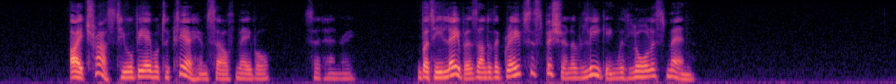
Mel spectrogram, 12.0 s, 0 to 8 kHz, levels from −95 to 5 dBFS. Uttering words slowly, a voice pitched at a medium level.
Yes: slow, 120 wpm; medium, 155 Hz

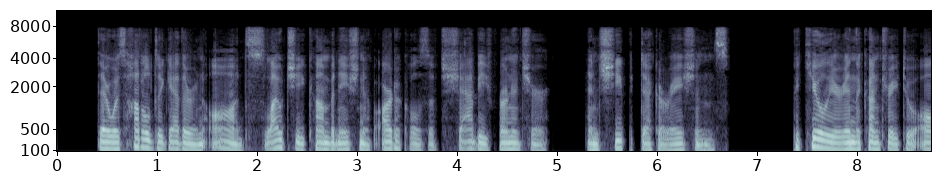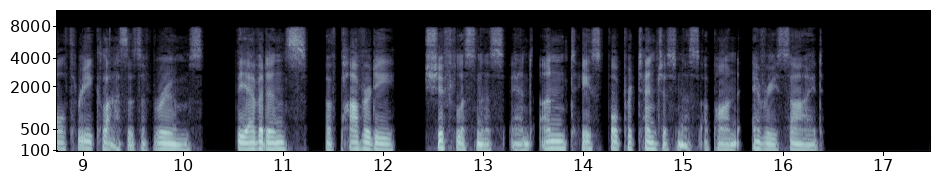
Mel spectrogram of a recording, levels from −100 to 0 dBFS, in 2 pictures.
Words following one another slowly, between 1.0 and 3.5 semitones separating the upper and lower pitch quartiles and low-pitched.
Yes: slow, 125 wpm; average, 2.9 semitones; low, 110 Hz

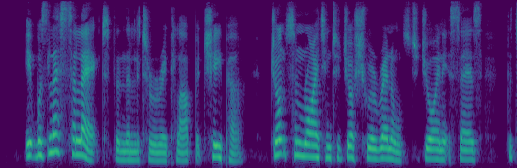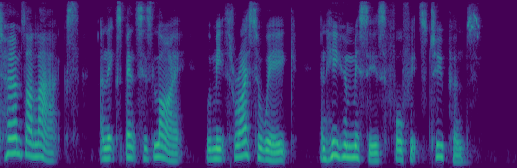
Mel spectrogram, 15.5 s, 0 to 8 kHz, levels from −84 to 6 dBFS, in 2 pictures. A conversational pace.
Yes: average, 150 wpm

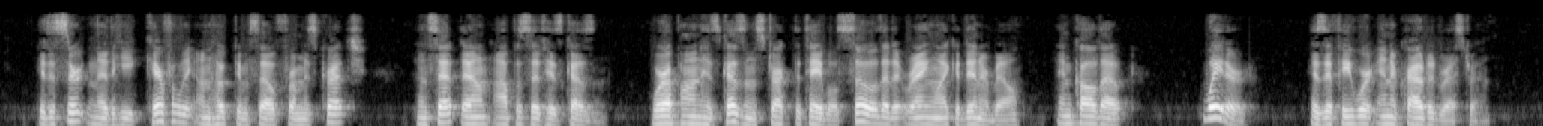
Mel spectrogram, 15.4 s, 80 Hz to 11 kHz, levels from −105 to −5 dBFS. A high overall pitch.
No: low, 125 Hz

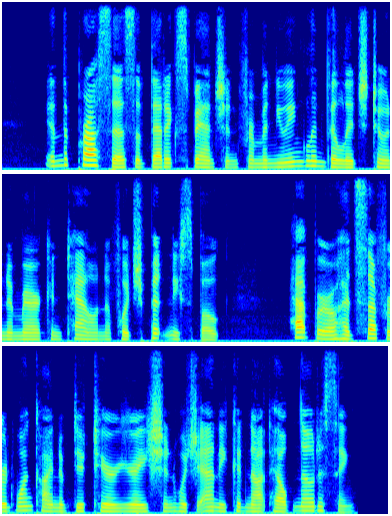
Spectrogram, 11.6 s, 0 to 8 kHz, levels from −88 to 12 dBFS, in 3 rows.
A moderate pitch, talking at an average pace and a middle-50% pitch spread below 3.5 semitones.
Yes: medium, 165 Hz; average, 165 wpm; average, 2.7 semitones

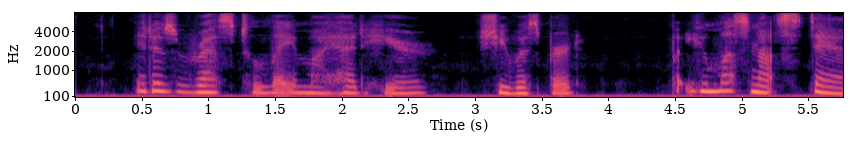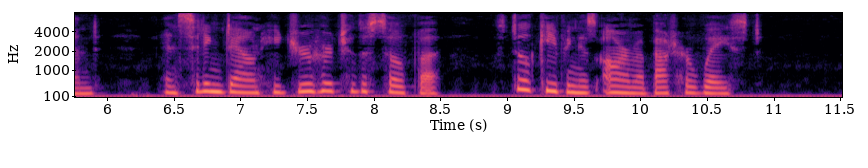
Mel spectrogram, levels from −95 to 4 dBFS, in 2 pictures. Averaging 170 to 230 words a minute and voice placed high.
No: average, 160 wpm; high, 215 Hz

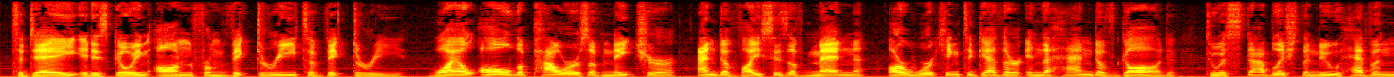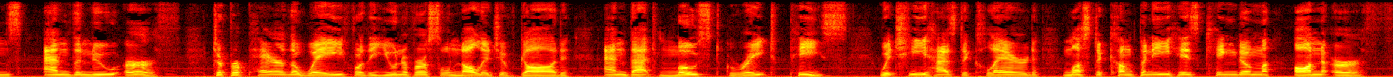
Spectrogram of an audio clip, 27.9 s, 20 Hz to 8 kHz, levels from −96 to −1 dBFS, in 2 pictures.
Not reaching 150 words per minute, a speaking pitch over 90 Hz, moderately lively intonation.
No: slow, 135 wpm; medium, 140 Hz; narrow, 2.2 semitones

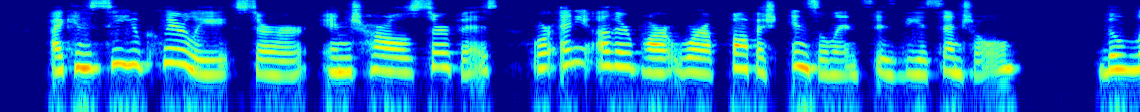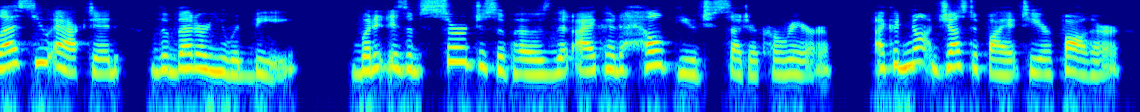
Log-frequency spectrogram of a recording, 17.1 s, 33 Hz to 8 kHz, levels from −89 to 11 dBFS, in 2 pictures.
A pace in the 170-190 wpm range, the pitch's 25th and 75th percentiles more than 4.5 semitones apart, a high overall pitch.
Yes: average, 180 wpm; average, 5.0 semitones; high, 245 Hz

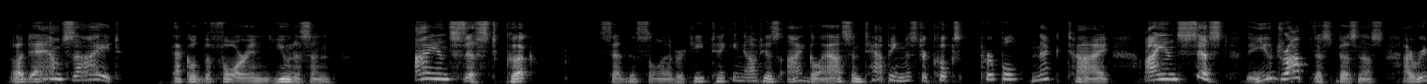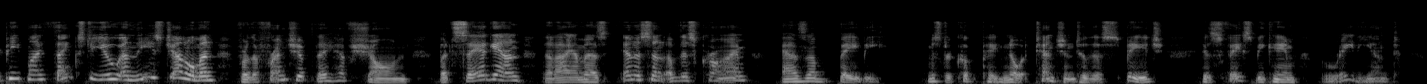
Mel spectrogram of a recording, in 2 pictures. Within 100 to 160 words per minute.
Yes: average, 150 wpm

